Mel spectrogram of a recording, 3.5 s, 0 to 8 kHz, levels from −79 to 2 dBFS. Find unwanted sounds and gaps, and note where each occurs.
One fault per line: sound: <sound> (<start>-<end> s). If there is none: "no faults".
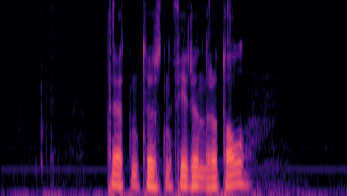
no faults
